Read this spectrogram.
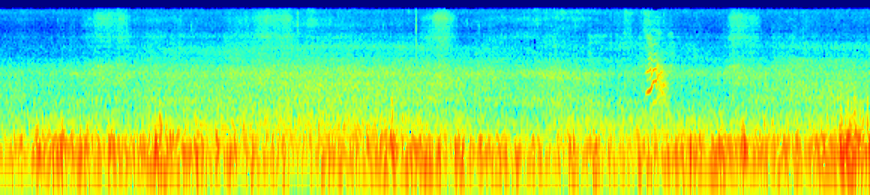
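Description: Strong wind buffets outdoors with a low roar.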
